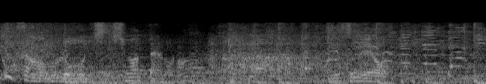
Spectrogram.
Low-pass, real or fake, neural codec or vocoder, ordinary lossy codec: 7.2 kHz; fake; vocoder, 44.1 kHz, 128 mel bands, Pupu-Vocoder; none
